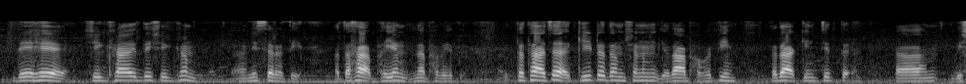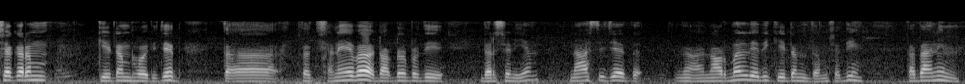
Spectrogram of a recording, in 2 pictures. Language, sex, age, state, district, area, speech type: Sanskrit, male, 18-30, Karnataka, Haveri, rural, spontaneous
